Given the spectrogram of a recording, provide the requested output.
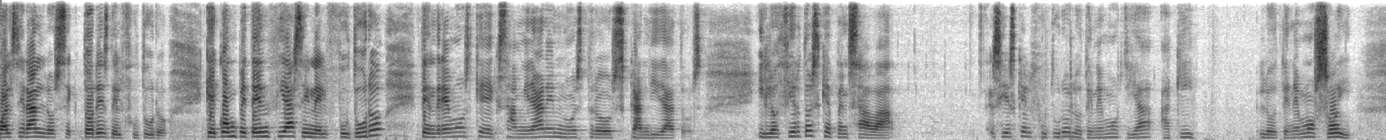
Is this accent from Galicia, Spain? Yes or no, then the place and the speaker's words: no; Madrid, Community of Madrid, Spain; accent: Castilian; Como veis, acento no tengo. Llevo toda la vida viviendo en Madrid, así que tengo un acento un poco más castellano, pero la realidad es que mi familia es de aquí, es de Sevilla, toda mi familia es de Andalucía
